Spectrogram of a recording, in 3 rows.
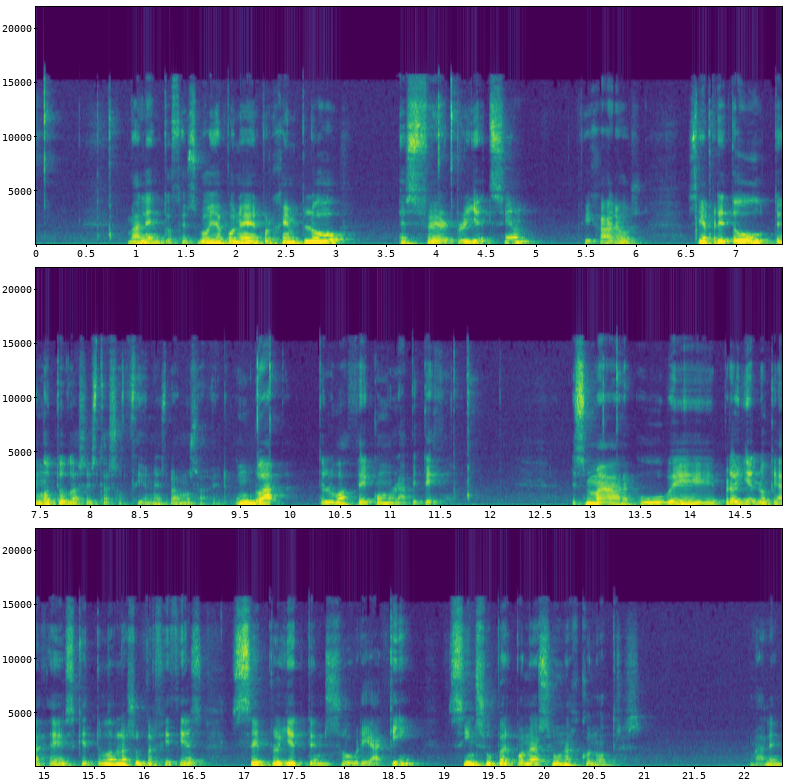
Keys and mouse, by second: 0.6 u, 6.6 u, 11.6 u.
